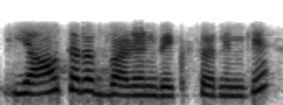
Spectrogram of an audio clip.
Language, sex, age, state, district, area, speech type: Kannada, female, 18-30, Karnataka, Chamarajanagar, rural, conversation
